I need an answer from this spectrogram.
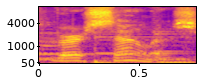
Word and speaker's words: Versailles: Versailles, pronounced Versales in Spanish, had been recommended to us as a great Cuban restaurant.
